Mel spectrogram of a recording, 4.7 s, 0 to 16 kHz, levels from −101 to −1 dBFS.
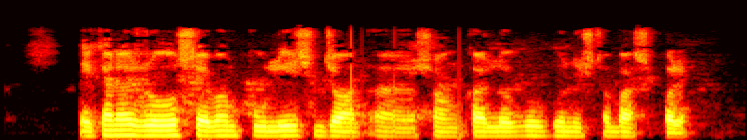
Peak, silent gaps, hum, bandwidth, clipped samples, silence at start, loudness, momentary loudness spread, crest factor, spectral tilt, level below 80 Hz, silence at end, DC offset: -2 dBFS; none; none; 7.6 kHz; under 0.1%; 0.5 s; -19 LUFS; 10 LU; 18 dB; -6 dB/octave; -58 dBFS; 0.4 s; under 0.1%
